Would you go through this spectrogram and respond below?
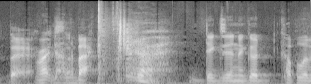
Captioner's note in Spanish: gggragh!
